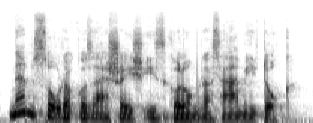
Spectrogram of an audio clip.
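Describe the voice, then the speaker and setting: A man's voice: fairly low pitch, sing-song, a little mellow. A man voicing a restless young male vampire guard who talks in an earnest, pleading way. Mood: earnest, eager.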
